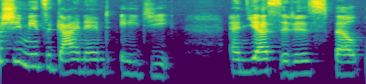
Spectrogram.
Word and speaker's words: Age: the surface where she meets a guy named AG and yes it is felt like age a GE but it's pronounced AG she meets him and he's not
